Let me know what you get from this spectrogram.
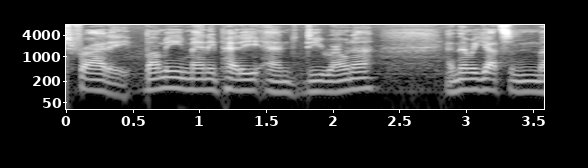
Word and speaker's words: Drona: or Drona. It's D-R-O-N-A. These are some younger band mates from, I think, Hickman. But I think it's pronounced Drona, like it's a play on coronavirus.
